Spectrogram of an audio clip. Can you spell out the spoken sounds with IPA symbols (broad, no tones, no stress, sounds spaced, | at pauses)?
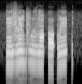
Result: ẽ z l ẽ b v u l v ɔ̃ ʔ ɔ ʔ β ẽ ʔ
